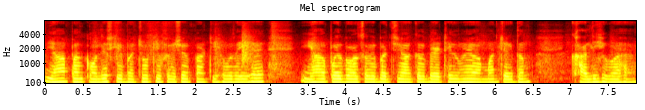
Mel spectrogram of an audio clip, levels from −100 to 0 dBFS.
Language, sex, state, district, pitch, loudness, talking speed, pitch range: Hindi, male, Uttar Pradesh, Jyotiba Phule Nagar, 145 Hz, -17 LUFS, 195 wpm, 145-150 Hz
